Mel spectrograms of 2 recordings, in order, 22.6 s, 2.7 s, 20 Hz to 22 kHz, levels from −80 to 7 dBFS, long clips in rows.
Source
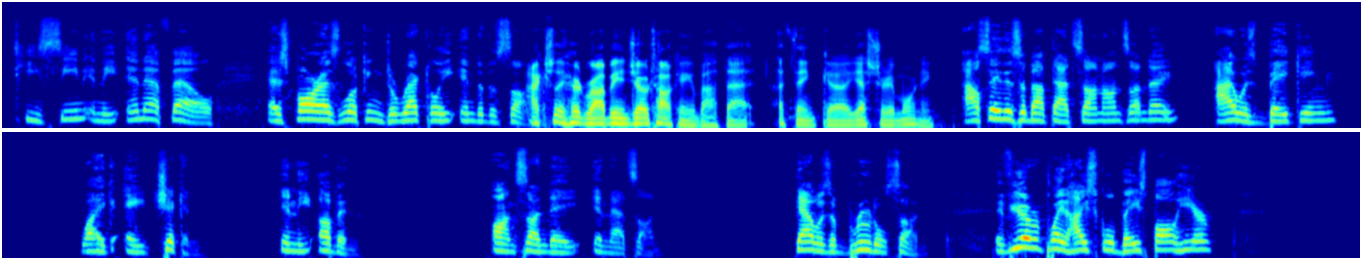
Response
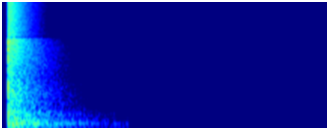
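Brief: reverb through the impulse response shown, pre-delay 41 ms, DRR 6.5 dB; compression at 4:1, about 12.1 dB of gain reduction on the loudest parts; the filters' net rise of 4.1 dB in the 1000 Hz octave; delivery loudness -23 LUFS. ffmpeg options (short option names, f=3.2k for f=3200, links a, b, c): -filter_complex "[0:a]equalizer=f=1k:t=o:g=5.5,acompressor=threshold=-28dB:ratio=4,asplit=2[a][b];[1:a]atrim=start_sample=2205,adelay=41[c];[b][c]afir=irnorm=-1:irlink=0,volume=-20.5dB[d];[a][d]amix=inputs=2:normalize=0,volume=11.5dB"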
